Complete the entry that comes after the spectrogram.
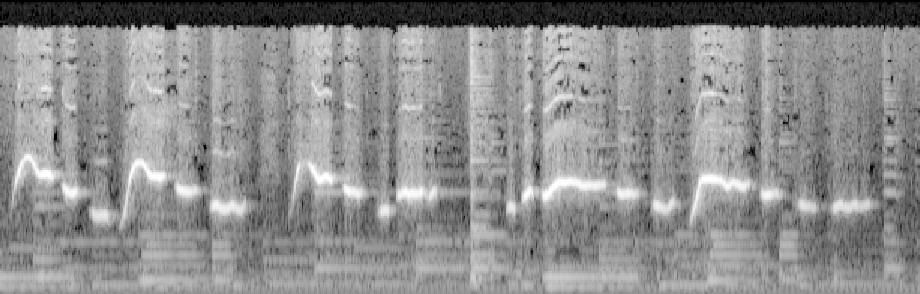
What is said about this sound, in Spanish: ¿Se puede silbar en la radio?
